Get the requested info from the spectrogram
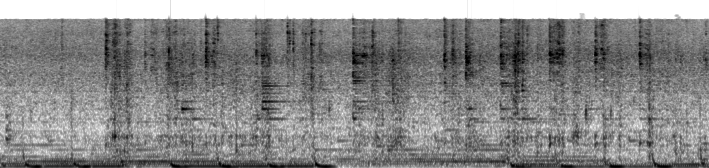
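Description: Fish sausages (keropok lekor) sizzling in hot oil in an aluminium wok. From about a second in, metal tongs and a wire spider strainer scrape and clink against the wok as the sausages are scooped out.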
